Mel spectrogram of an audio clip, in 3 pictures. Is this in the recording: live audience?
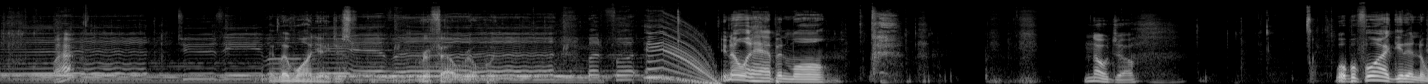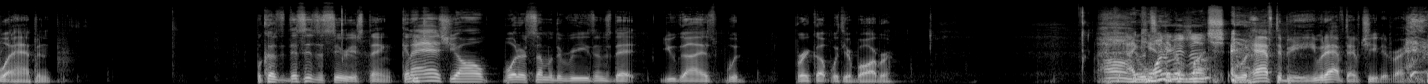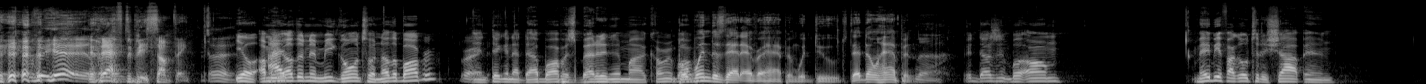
no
